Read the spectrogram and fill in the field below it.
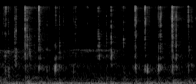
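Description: Fingers type on a computer keyboard, an irregular run of close, crisp key clicks with short pauses, quiet and without talking.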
